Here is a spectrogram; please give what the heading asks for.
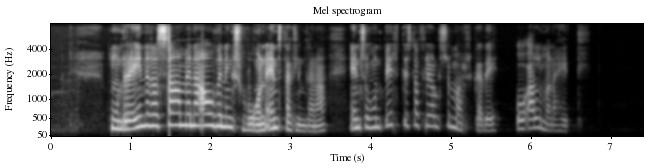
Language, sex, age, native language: Icelandic, female, 20-29, Icelandic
